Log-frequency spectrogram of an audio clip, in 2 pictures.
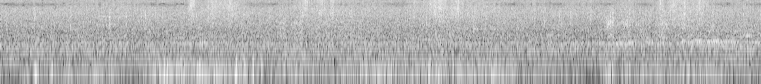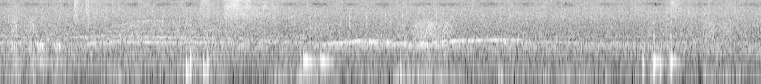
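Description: Heavy footsteps crunch along a dirt path.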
